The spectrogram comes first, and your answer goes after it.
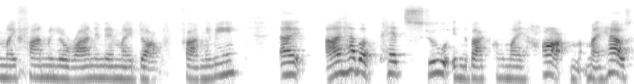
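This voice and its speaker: A woman with a non-native accent speaks at a fairly low pitch in a bright, sharp tone with ordinary pitch variation. The recording is very clean, with a silent background. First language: Spanish. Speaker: human behavior expert. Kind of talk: interview.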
